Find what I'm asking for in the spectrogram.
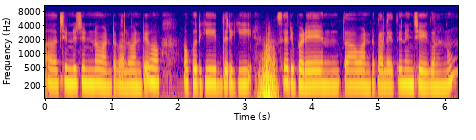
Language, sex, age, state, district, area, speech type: Telugu, female, 60+, Andhra Pradesh, Kakinada, rural, spontaneous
